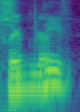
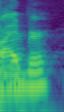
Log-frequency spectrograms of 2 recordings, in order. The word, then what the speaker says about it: Schreiber: Schreiber? Liev Schreiber. Schreiber.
